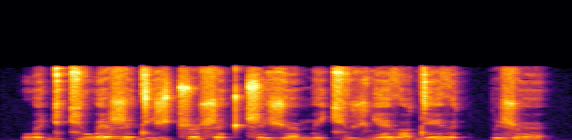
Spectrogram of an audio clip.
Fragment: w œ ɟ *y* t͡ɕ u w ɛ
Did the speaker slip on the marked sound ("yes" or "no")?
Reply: no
